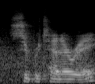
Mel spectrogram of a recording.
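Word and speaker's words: Super Ténéré: the yamaha super 10 super 10 array i think is how it's pronounced um we first are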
